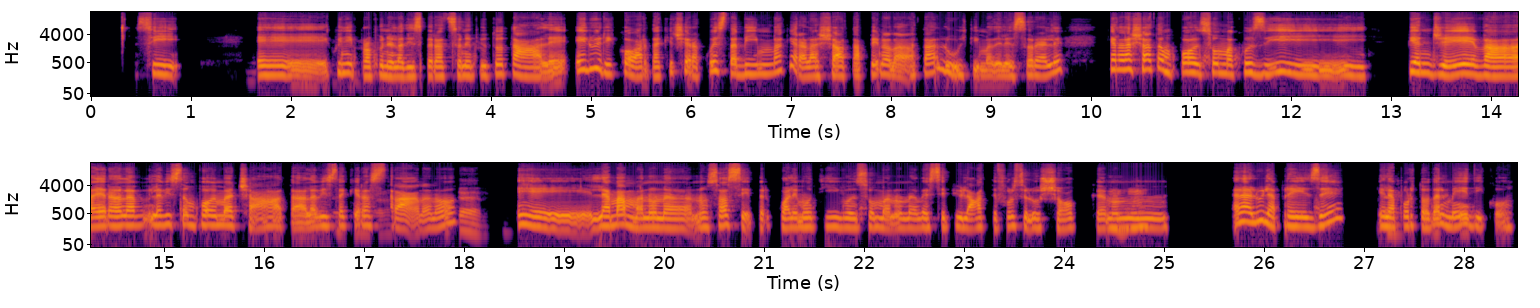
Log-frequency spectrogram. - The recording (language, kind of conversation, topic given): Italian, podcast, In che modo le storie dei tuoi nonni influenzano la tua vita oggi?
- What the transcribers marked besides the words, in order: tapping; drawn out: "E"; "proprio" said as "propio"; unintelligible speech; drawn out: "così"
